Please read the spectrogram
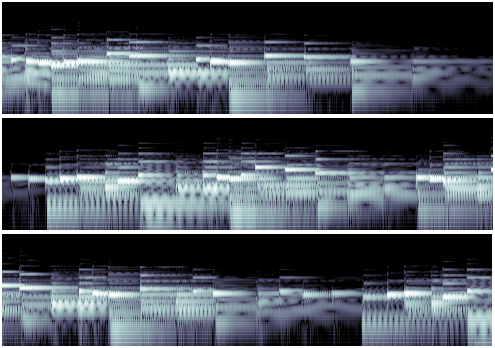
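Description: Slow background piano music of single struck notes in a gentle melody. It dies away around six seconds in and starts again about seven and a half seconds in.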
